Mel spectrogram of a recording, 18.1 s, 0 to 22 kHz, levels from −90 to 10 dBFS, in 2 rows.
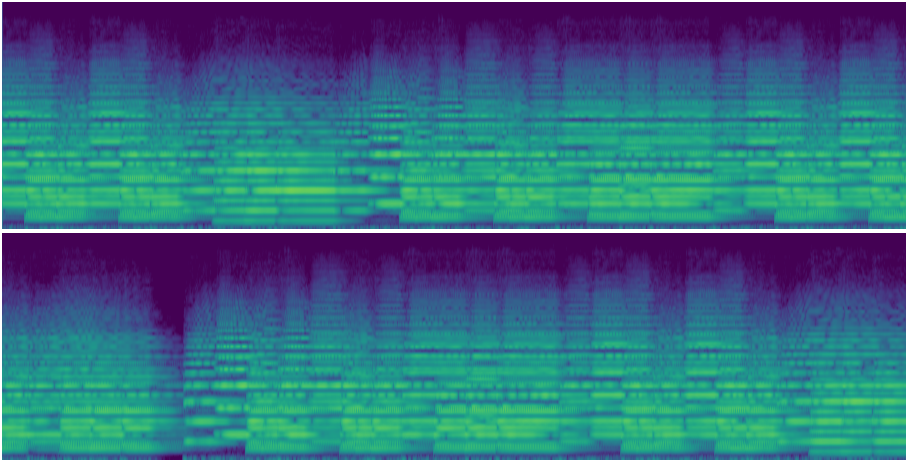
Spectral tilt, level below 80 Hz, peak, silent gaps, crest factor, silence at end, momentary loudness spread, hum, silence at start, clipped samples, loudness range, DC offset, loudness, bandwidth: -3.5 dB/octave; -60 dBFS; -4 dBFS; none; 14 dB; 0 s; 5 LU; none; 0 s; under 0.1%; 2 LU; under 0.1%; -17 LUFS; 10.5 kHz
